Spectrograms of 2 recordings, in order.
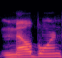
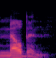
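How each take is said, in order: First: It is said the American way, with the r. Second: It is said the Australian way, without the r. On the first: "It is Melbourne for Americans" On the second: "native Australians don't say ours, so it is Melbourne"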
